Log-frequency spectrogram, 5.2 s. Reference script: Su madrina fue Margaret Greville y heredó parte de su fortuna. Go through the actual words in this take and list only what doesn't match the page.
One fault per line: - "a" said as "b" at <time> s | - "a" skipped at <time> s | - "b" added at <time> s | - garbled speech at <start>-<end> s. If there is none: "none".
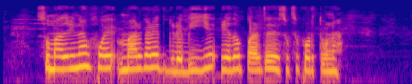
- "y" skipped at 2.7 s
- "su" added at 3.6 s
